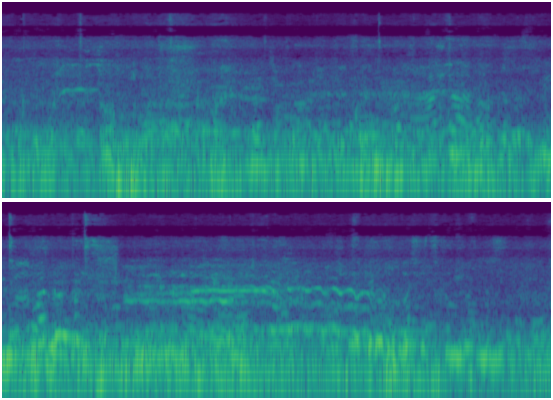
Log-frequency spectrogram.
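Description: A horse whinnying amid the chatter of men's voices.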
